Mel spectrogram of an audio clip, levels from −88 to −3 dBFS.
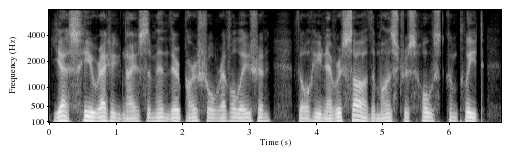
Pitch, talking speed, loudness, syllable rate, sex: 100 Hz, 140 wpm, -16 LUFS, 4.5 syllables/s, male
